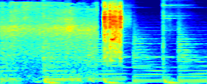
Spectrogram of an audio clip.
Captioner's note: photo click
